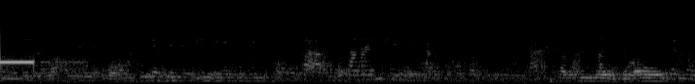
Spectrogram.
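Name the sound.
answering machine beep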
